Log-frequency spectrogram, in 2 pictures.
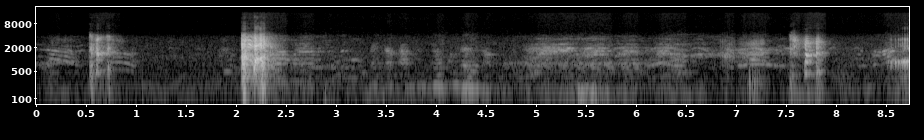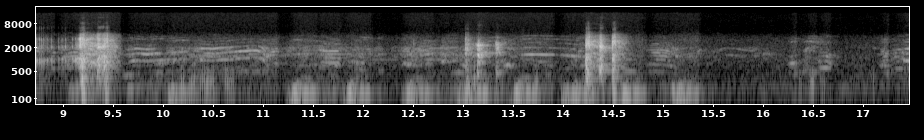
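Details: Baby making deliberate pretend coughs for fun, not from illness: short, playful acted coughs between babbling and vocal sounds; voluntary cough.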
